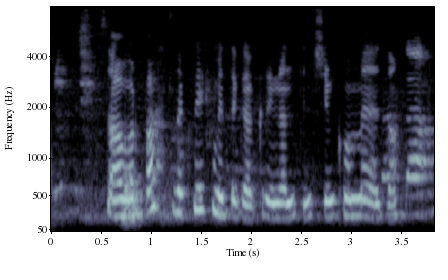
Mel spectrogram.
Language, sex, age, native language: Icelandic, female, 14, Icelandic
